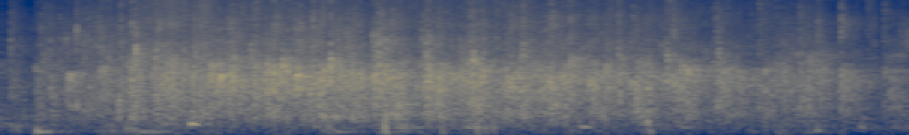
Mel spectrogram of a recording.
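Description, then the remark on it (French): Steady applause from an audience at a talk on writing audio fiction, welcoming writers of the Bababam fiction series Noises: a dense crackle of many hands clapping at once, sustained before tapering slightly at the end. “On peut peut-être les applaudir.”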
